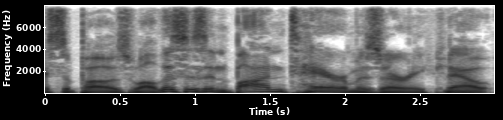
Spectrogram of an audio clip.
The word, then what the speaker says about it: Bonne Terre: word t e r r e that's not bonit ter that's not Bonet ter that is Bon originally it was bonit ter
